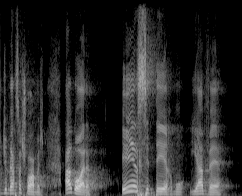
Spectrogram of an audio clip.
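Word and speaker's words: Yahweh: Mas a pronúncia original, mais provavelmente, era Yahvé ou Yahvé.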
